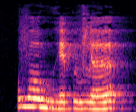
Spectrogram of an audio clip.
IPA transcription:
v ɔ w ɦ ɛ p ɵ v l ɐ

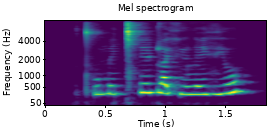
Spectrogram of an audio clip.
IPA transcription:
tʼ u m e ǀʰ e ɖ a xʲ ɯ l e vʲ o

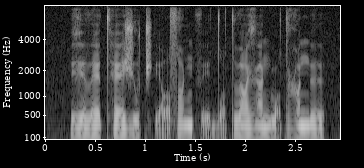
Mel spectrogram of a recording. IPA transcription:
ɣ e ð ɛ t̪ʰ ɛ ʒ u t͡ʃʼ ḛ sˤ a ŋ θ ḛ d̪ ḛ tˤ ð ɛ ɣ a ŋ β ṵ tˤ ɣ ɨ ŋ ɘ

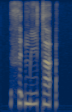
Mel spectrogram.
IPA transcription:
θ ɪ˦ ʔ m i˦ t ä˦ ʔ

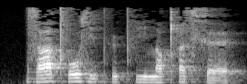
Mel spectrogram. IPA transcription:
z a tʰ o z i pʰ ʏ pʰ i n a qʰ i s x ɛ

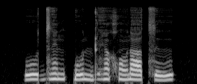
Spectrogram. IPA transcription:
u˩˧˩ d͡z ẽ˦˨ n k͡p u˩˧˩ n ɖʱ ẽ˦˨ χ ũ˨˩˦ ɾ a˦˨ t͡s ɨ˨˩˦

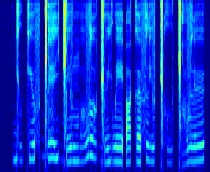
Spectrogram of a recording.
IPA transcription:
ɡʲ ṳ kʲ ɵ f ɡ͡ǁ ɛ̤ j ɡ͡ǁ e v m ɔ̤ v l ɔ̤ ɡ͡ǁ ø j w e ʔ ɑ k œ f l e̤ v ǁʰ ṳ ɡ͡ǁ ɑ̤ v l ø

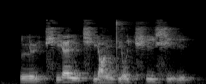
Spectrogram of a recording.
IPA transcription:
l y̰˨˩ t͡ɕʰ j ɛ˥˩ n t͡ɕʰ j ɑ˧˥ ŋ t̪ j o˧ ʊ̯ t͡ɕʰ i˧˥ ɕ ḭ˨˩˦

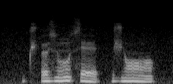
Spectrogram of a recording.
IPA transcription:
t͡ʃʼ œ z õ s ɛ | ʒ ɔ̃

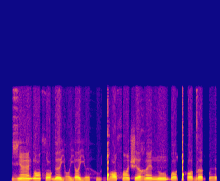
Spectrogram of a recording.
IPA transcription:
ʑ æ̃ ɠ ɔ̃ sˤ u ɠ ə j ɔ̤ j ʌ j ə̤ h ṳ ɡ͡ǃ ɔ sˤ ɛ̃ ʃ ə ʁ ɛ̃ n ũ ɓ ɔ ǃʰ ɔ d ʌ k͡p ə̤

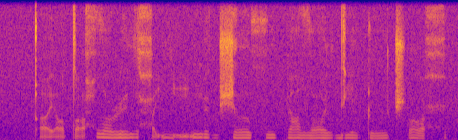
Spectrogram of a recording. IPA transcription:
qʼ ɛ̰ tˤ ḭ ħ ðˤ ø ɭ ɨ l ħ ḭ ʎ ḭ ŋ ø ɡ ʃ ɤ xʷ ɨ p ɛ ðˤ ø l d i l ʈ u t͡ʃʼ ɔ ħ

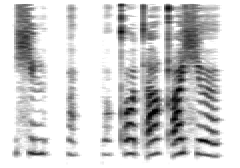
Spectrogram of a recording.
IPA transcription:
ɕ ɘ n ə̤ pː a̤ pː ɔ̤ kʼ ɔ tʼ a qʼ ɘ ɕ ə

